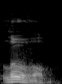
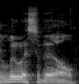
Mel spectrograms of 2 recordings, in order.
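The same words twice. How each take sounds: First: The name is squeezed into about two syllables. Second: The name is said with three full syllables. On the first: This is how locals say it. The speaker calls it right. "It's almost yeah, two syllables" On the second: This is how outsiders say it. The speaker calls it wrong. "they don't say Louisville"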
